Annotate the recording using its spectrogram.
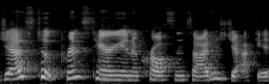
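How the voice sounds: Lively intonation marks this natural reading voice from start to finish.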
